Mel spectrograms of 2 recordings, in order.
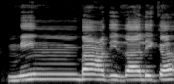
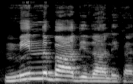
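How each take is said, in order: First: مِن sounded as a held "mimm" before بَعْدِ; iqlab, noon as meem. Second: مِن with a clear short n before بَعْدِ; plain noon reading. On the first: Teacher showing the meem sound we produce, iqlab reading. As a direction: hum an m in place of the n in مِن. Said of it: "یہاں پر ہم میم کی آواز نکال رہے ہیں". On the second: Teacher showing how it would otherwise be read, plain noon reading. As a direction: say "min ba'di", no hum, the n of مِن unchanged. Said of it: "پڑھنا کس طرح چاہیے تھا". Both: Shown as a demonstration.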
